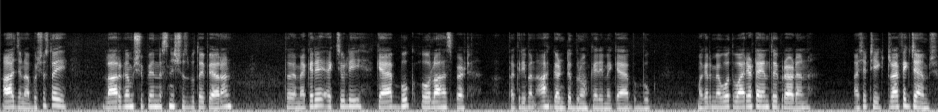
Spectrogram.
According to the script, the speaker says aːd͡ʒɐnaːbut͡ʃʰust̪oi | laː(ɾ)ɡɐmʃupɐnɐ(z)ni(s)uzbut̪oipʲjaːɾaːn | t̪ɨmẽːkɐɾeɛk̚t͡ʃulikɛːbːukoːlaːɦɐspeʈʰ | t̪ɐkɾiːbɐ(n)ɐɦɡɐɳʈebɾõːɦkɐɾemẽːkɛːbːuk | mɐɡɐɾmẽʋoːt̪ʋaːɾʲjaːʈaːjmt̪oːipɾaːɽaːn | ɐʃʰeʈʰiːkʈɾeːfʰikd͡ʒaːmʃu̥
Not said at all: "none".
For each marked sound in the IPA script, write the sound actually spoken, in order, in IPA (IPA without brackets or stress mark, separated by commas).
ɾ, s, ʃ, n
